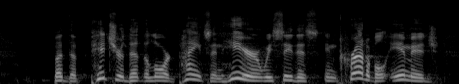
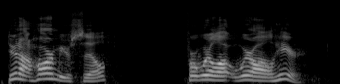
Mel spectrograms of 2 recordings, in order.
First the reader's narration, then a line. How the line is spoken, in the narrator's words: Paul cried out with a loud voice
